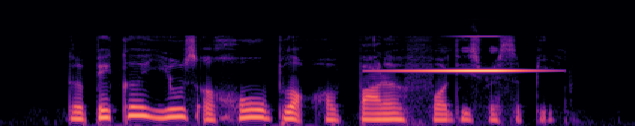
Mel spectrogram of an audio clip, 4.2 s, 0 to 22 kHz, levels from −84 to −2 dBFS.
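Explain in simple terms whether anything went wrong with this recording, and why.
Loudspeaker feedback squeal from 2.42 to 3.77 s: the microphone picked up its own speaker, and a 2.5 kHz tone swelled within about a second into a piercing whistle over the speech.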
